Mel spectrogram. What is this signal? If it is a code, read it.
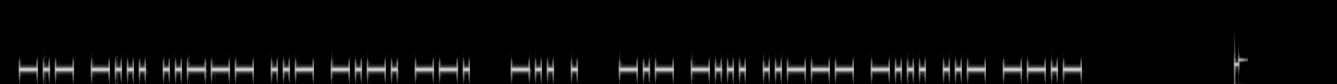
Morse code, heard as a keyed tone, about 20 wpm, 700 Hz. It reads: KB2UCG DE KB2BUQ
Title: USA Callsign DE Callsign - 6 Characters - 20wpm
